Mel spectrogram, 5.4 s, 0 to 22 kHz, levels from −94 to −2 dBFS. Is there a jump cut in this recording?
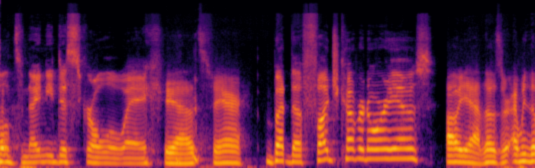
yes; 1 cut; at 2.8 s

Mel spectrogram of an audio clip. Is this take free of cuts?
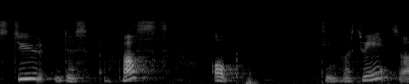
yes; 0 cuts

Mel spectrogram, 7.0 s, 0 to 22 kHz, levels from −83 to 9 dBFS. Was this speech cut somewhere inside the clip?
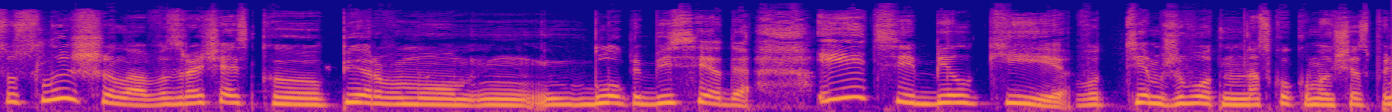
yes; 4 cuts; at 1.2 s, 3.1 s, 4.1 s, 5.4 s

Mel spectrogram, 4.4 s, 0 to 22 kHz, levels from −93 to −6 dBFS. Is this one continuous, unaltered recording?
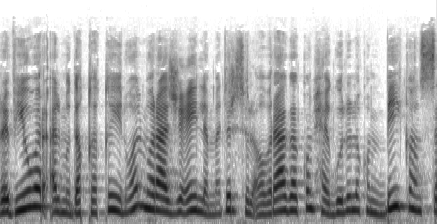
no; 1 cut; at 2.2 s

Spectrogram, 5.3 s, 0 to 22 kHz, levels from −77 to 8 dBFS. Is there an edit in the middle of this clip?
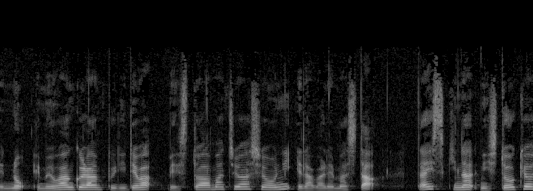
no; 0 cuts

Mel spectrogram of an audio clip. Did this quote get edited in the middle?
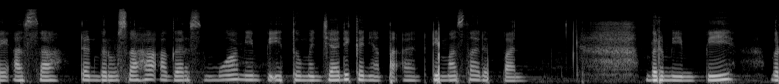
yes; 1 cut; at 4.3 s

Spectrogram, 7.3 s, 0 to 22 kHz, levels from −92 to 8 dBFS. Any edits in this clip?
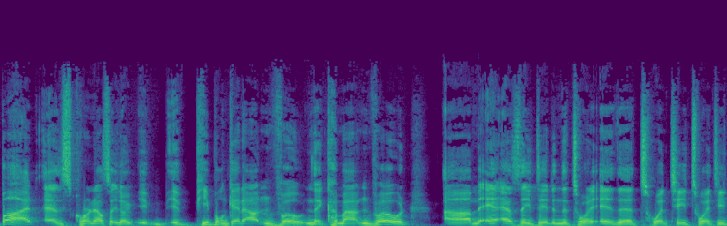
no; 0 cuts

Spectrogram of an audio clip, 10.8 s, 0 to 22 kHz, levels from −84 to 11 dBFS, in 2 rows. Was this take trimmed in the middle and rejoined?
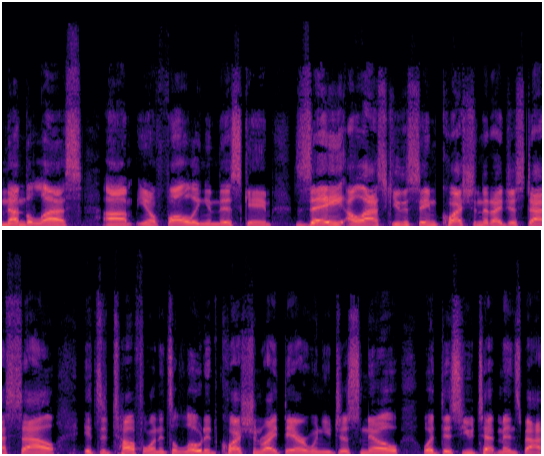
no; 0 cuts

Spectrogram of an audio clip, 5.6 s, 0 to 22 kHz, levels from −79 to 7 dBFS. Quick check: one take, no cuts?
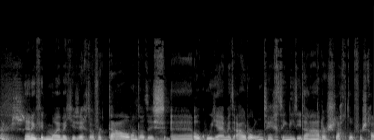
no; 2 cuts; at 2.9 s, 4.5 s

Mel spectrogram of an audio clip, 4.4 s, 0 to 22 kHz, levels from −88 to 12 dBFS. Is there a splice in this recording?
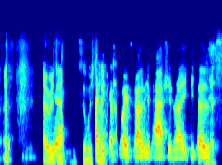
no; 0 cuts

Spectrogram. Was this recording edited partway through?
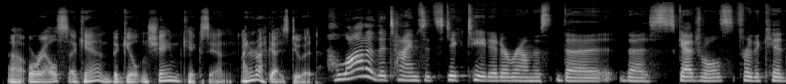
yes; 1 cut; at 2.7 s

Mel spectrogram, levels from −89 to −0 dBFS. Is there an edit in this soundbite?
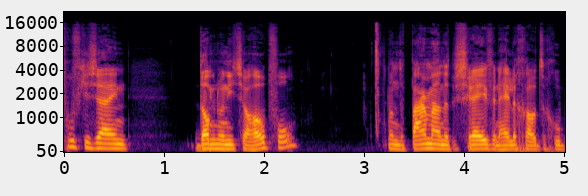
yes; 2 cuts; at 1.5 s, 3.9 s

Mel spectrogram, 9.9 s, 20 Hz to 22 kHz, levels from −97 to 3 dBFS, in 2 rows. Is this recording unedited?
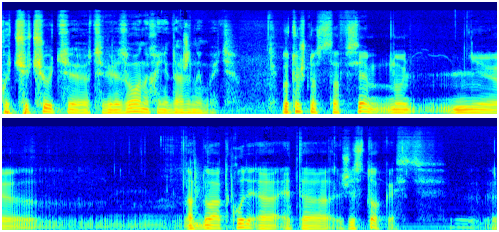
yes; 0 cuts

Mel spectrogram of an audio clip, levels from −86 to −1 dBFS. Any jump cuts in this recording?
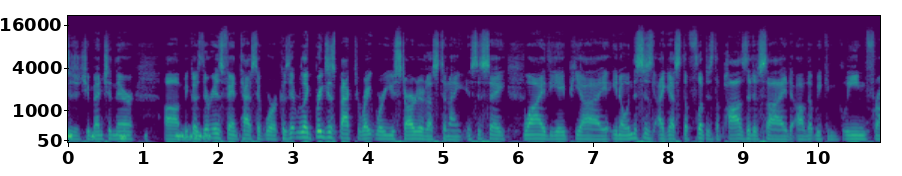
yes; 3 cuts; at 6.1 s, 7.8 s, 8.5 s

